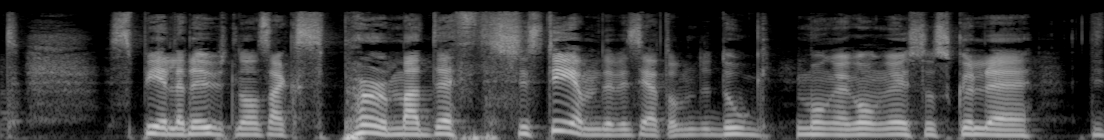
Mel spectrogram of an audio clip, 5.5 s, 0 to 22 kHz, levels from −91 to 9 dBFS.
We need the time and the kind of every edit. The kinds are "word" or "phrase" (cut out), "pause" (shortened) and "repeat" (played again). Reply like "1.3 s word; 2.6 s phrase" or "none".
0.9 s word; 4.0 s word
